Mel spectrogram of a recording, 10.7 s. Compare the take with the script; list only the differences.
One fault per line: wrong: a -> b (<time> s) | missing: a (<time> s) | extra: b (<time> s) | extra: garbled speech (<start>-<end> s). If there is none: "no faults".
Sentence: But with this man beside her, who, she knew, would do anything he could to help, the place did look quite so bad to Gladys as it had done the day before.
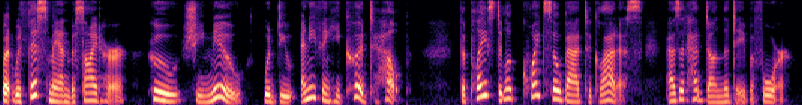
no faults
